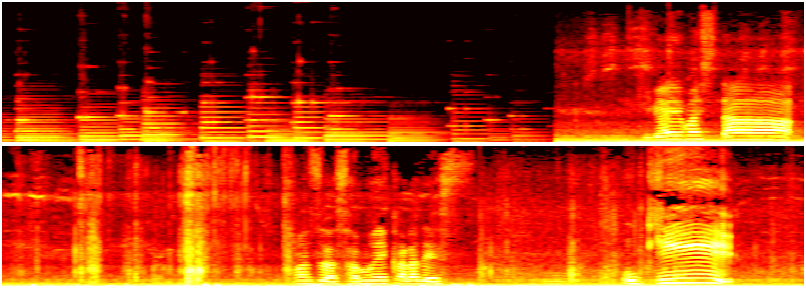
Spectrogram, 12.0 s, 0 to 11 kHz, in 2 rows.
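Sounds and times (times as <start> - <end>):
footsteps on gravel: 5.6 - 12.0.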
